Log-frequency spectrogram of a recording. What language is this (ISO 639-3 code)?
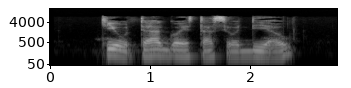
epo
